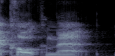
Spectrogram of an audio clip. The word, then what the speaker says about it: Kmet: Yeah, Cole Kmet.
